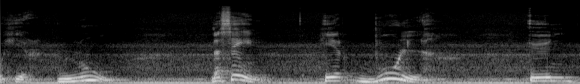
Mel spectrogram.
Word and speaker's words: loup: So, un oiseau, un chat, un cheval, un loup, look at, the wolf, un loup, un loup, un loup. I don't pronounce the letter P.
